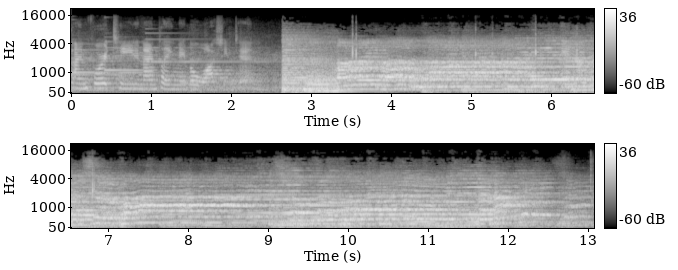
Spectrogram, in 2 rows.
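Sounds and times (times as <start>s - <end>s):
accompanying music: 0.0s - 13.0s
young performers singing in chorus: 2.7s - 13.0s.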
